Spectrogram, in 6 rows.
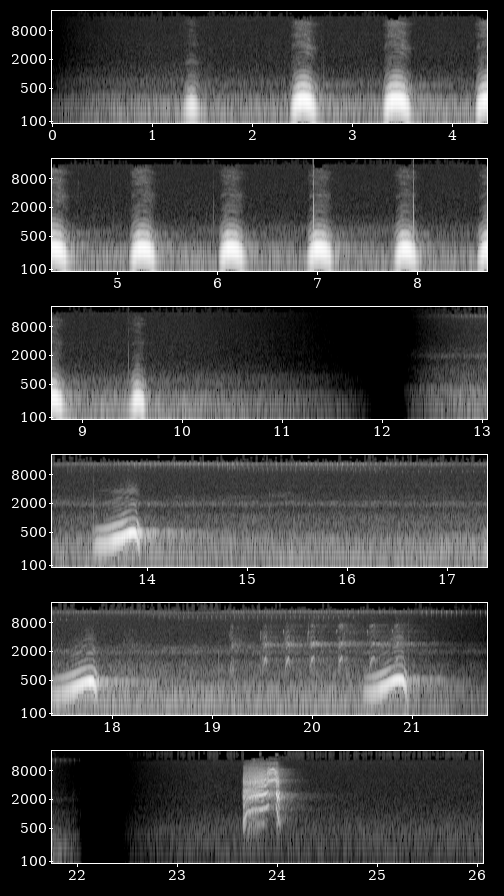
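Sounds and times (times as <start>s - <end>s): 
great grey owl hooting: 2.4s - 9.8s, 12.8s - 16.0s, 17.3s - 21.8s, 23.6s - 24.4s.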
